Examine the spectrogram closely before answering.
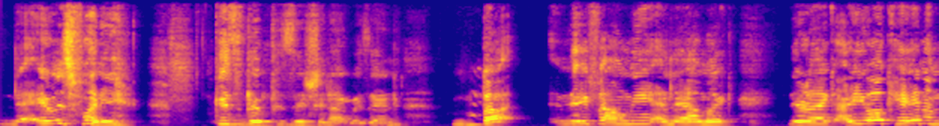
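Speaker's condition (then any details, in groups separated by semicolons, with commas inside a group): Cerebral palsy; occasional swallowing problems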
